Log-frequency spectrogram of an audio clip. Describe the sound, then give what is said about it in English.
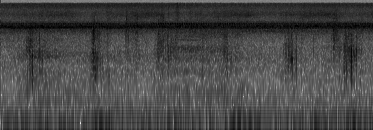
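Footsteps of someone walking outdoors toward a wildlife blind. Soft, irregularly spaced steps, fairly faint, sound over a steady high-pitched hum. “So now we're going to head down into the big blind. Walking past the big vestigial wall that makes no sense.”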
